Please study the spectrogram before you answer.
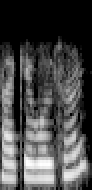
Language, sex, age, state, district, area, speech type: Bengali, female, 60+, West Bengal, Nadia, urban, conversation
